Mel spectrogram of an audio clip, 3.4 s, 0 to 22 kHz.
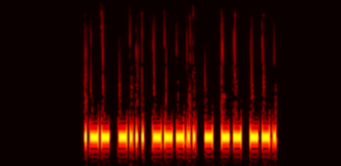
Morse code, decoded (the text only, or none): WB8TMG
